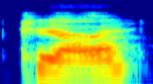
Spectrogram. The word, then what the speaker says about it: Kiara: you chera so um Kiara is that how I pronounce it yes and so he um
